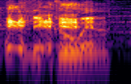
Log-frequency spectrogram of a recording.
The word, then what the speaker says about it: Nguyen: Nguyen.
